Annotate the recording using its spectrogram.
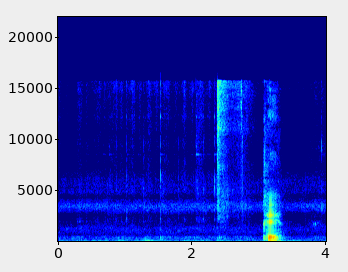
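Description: Short hiss of air escaping at a bicycle shock pump's screw-on head as it is turned off the fork's air valve, about two and a half seconds in: the pump losing its 80 psi.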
